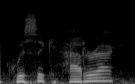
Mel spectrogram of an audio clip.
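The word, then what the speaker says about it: Kwisatz Haderach: movie which is called the quizzic hattarack various pronunciations depending on your region but that's how i say it and he's essentially can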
